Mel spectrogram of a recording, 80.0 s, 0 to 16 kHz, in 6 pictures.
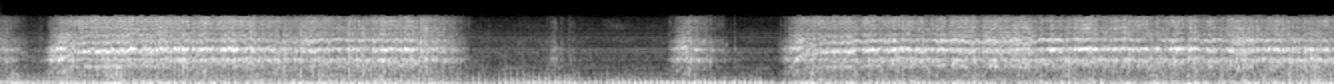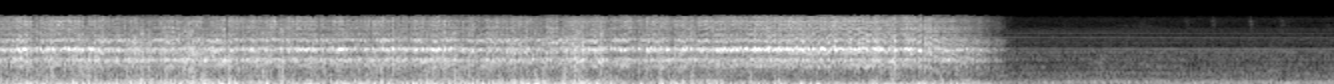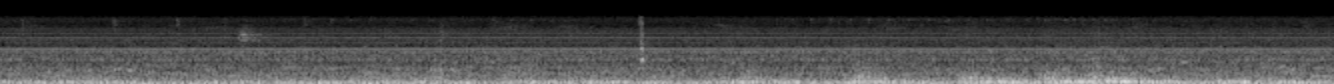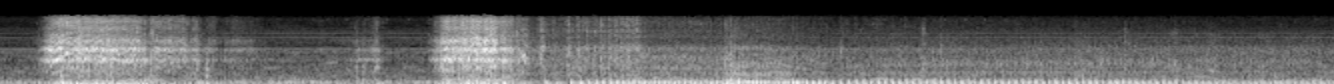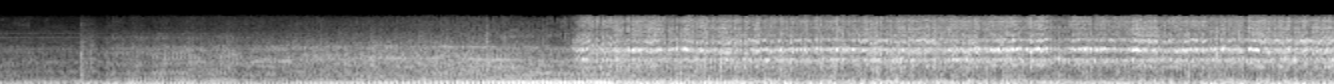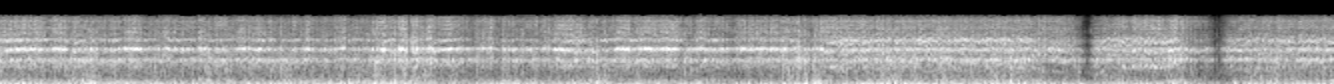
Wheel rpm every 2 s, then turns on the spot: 120, 230, 50, 10, 180, 220, 230, 230, 230, 220, 220, 80, 0, 0, 0, 0, 0, 0, 0, 0, 30, 0, 60, 0, 0, 0, 0, 0, 0, 60, 220, 220, 230, 230, 230, 230, 230, 220, 150, 130.
none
